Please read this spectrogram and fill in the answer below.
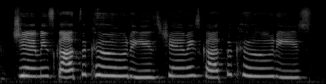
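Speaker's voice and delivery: high, loud playground chant; high-pitched girl's mocking yell; yelled taunt. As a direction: tease him in a yelled chant. Same yelled taunt at another boy.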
